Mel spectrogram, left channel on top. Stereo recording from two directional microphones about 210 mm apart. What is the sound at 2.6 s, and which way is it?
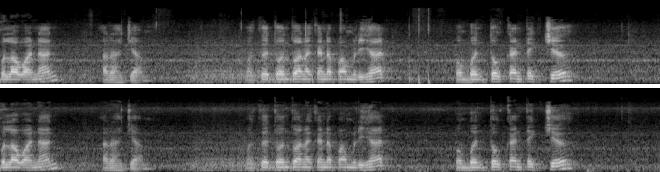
Speech, 30° right (ahead or behind).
